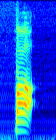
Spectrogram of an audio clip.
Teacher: To, lidahnya mundur sedikit ke pangkal gigi atas.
